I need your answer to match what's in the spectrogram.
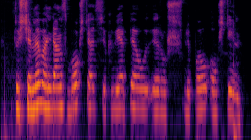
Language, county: Lithuanian, Vilnius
